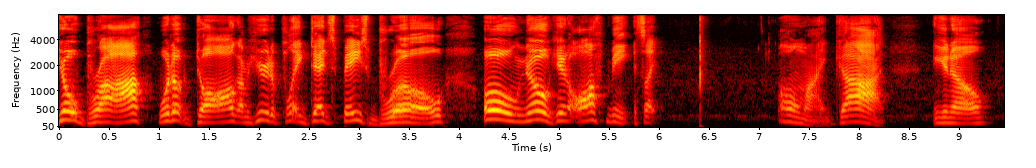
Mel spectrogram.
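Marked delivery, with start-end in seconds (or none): 0.0-5.7 loud, slow dumb bro voice, "bro" stretched. Mocking a YouTuber's Dead Space commentary: stupid bro commentary voice. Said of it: "they're using this stupid".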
